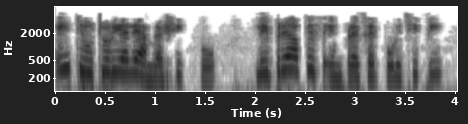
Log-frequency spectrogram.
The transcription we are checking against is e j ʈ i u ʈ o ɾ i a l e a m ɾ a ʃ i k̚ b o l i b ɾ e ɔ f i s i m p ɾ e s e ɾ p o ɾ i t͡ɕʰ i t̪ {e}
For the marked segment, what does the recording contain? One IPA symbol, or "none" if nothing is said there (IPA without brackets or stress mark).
i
